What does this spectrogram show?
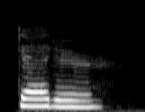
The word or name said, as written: deader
